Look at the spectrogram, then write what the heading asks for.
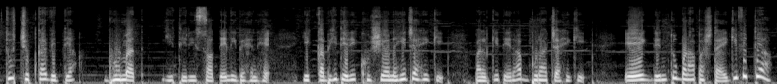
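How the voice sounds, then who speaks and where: A woman's voice: mid-range voice, brisk, no room sound, faint music behind, close to an everyday voice. A woman playing a spiteful middle-aged stepmother in a cartoon melodrama, haughty and taunting. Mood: furious. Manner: taunting, haughty, sharp-tongued. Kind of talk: Hindi animated melodrama acting.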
